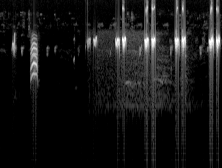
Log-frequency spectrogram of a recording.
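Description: A female common quail gives short, high paired clicks in quick doublets, about every half second, after a few scattered soft chirps and one nasal note.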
